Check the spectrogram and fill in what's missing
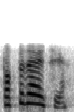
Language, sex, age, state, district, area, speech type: Marathi, female, 45-60, Maharashtra, Nagpur, urban, conversation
